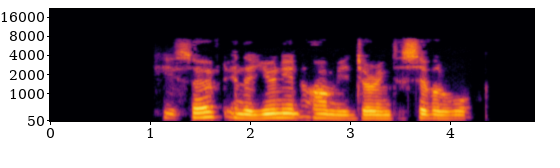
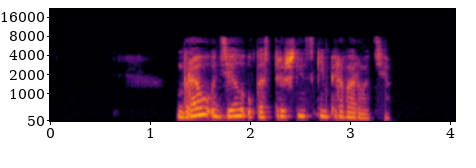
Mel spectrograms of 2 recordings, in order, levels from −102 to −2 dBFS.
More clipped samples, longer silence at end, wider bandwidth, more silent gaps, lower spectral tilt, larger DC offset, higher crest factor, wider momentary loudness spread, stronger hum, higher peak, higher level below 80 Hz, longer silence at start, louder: neither; about the same, 0.7 s vs 0.7 s; about the same, 7.6 kHz vs 8.2 kHz; neither; about the same, -5.5 dB/octave vs -4.5 dB/octave; neither; second, 16 dB vs 22 dB; about the same, 14 LU vs 13 LU; neither; first, -4 dBFS vs -10 dBFS; first, -60 dBFS vs -70 dBFS; about the same, 1.15 s vs 1.25 s; first, -17 LUFS vs -29 LUFS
